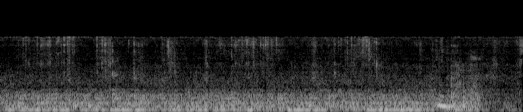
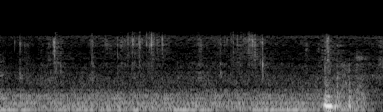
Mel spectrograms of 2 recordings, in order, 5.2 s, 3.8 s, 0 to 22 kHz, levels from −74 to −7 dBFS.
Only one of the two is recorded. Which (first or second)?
second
